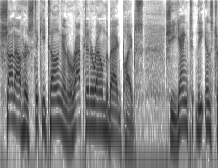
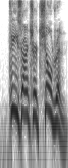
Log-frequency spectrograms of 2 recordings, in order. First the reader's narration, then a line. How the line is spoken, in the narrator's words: Sabrina shouted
